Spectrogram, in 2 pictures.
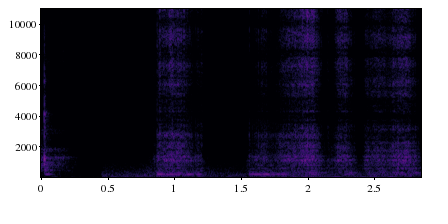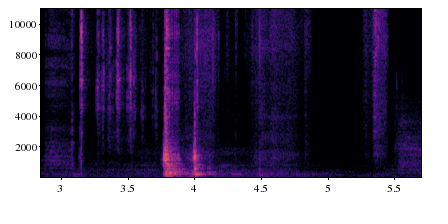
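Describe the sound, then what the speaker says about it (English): A leather wallet back piece is cut out by hand: scattered rasping, scraping strokes come in short bursts, with a sharper, louder crunch partway through. No talking. "So now we can go ahead and cut this little wallet back piece"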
